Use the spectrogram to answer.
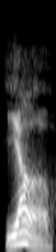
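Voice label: "yellow", American English; AmericanBritish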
